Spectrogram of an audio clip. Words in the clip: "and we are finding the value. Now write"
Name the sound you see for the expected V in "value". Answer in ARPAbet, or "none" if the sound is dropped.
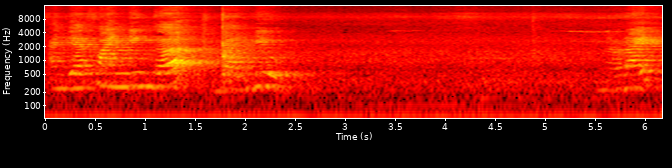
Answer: B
